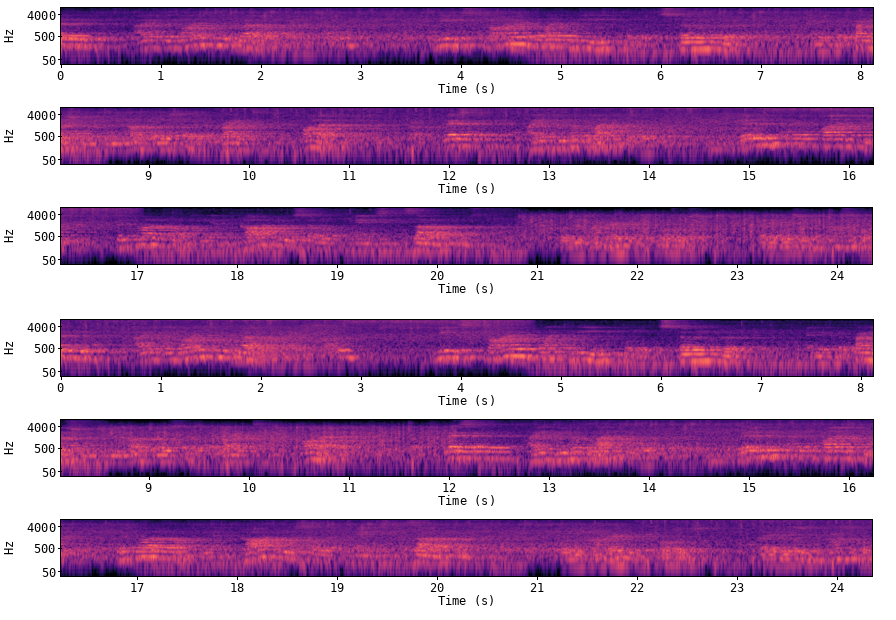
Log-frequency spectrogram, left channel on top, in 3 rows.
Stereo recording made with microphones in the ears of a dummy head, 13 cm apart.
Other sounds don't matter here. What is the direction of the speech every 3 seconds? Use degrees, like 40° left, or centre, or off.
60° right, 30° right, 10° left, 40° left, 60° left, 60° left, 60° left, 60° left.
